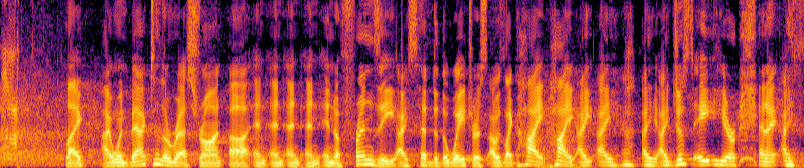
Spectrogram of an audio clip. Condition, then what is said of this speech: Stuttering. You know, some people sometimes they find my stand up to be a little jarring because I stutter, but I prefer to think that you're getting the joke and also the remix.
